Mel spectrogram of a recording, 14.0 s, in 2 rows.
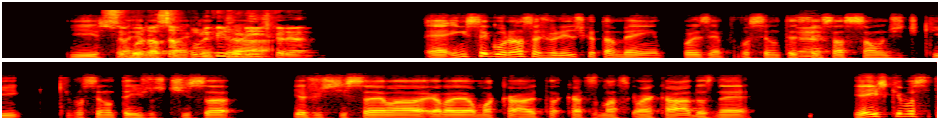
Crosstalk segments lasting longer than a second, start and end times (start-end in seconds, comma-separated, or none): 0.7-2.1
